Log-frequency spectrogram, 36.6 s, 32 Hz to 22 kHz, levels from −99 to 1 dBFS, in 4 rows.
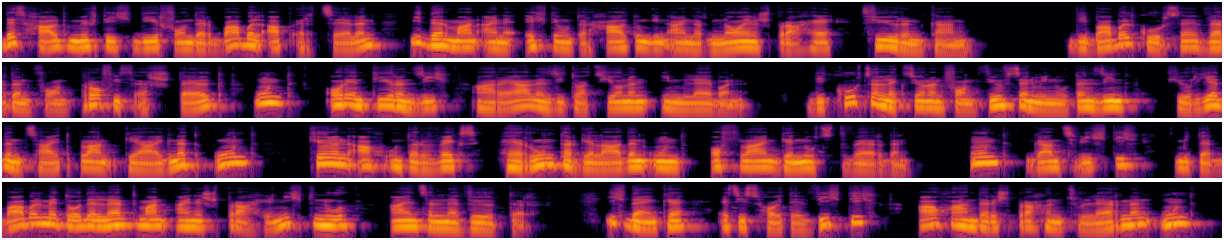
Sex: male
